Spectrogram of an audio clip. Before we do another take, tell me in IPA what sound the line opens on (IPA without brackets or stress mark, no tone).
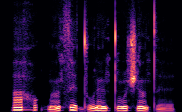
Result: a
